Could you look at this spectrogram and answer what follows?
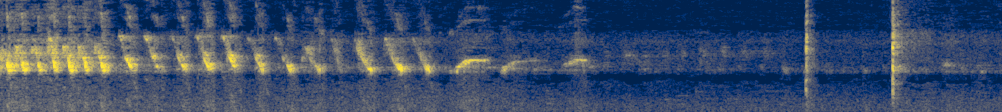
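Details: Caged male Oriental magpie-robin kept in Indonesia, fed ant eggs twice a week to keep its stamina and clear voice; a rapid high chattering run of about twenty sharp notes over three seconds, fading away, then two isolated sharp clicks.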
